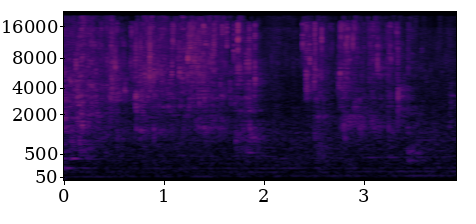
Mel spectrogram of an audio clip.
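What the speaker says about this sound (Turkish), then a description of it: "Üzerine geçecek kadar bir su veriyoruz" Tap water pours steadily into a pot of peeled potatoes, a continuous splashing rush lasting about four seconds with no voices.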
